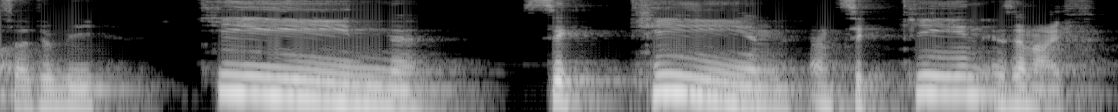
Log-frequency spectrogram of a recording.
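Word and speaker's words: سكين: The first syllable I see a C in here, but I also need to pronounce the K, right? So it will be sick, sick, and then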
